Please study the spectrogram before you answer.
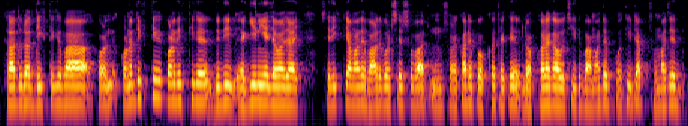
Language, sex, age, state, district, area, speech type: Bengali, male, 45-60, West Bengal, Purulia, rural, spontaneous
